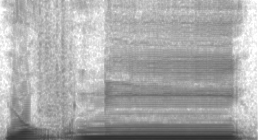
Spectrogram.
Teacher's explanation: یا غین پیش یغ، نون یا زیر نی، یغنی۔ غین مستعلی ہے، پر پڑھنا ہے، اور یہ جو ساکن ہے اس پر قلقلہ نہیں ہونا چاہیے کیونکہ حروف قلقلہ میں سے غین نہیں ہے۔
